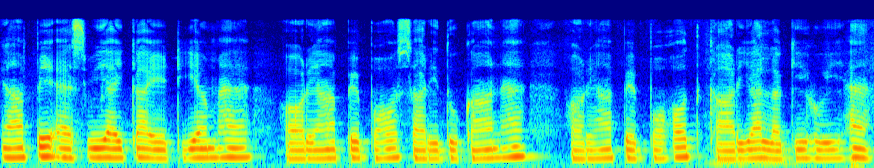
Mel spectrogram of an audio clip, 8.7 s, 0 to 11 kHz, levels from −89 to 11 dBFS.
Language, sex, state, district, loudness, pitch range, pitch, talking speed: Hindi, male, Bihar, West Champaran, -17 LUFS, 125-140 Hz, 130 Hz, 145 wpm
